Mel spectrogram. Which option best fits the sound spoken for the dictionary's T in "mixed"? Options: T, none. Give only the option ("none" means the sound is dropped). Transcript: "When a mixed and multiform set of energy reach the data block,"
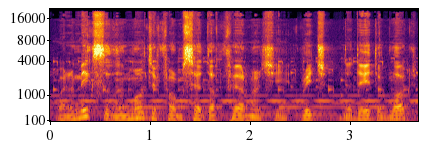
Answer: none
